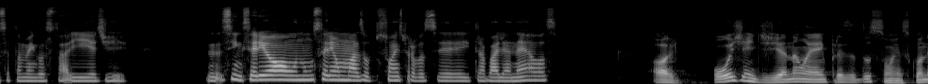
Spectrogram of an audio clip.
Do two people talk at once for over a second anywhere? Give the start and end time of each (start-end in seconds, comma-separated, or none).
none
